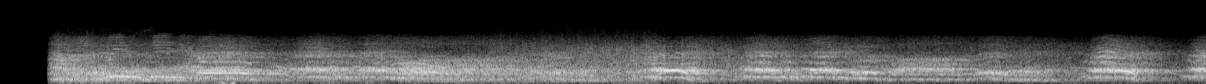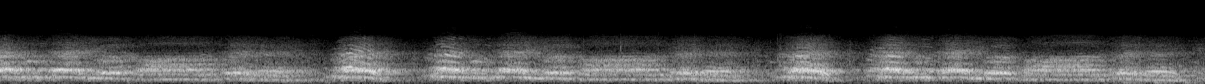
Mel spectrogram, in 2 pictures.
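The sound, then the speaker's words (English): Football fans chant inside Old Trafford during Manchester United against Spurs, singing for a popular Brazilian player. The loud, continuous massed singing holds a steady rhythm with rising and falling phrases for the whole stretch. “here are some quick thoughts from Harry after the game, as well as some sound from inside Old Trafford against Spurs, featuring a chant for a very popular Brazilian around Manchester.”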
